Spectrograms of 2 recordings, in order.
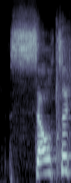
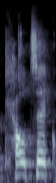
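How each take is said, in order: First: The word begins with an S sound. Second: The word begins with a K sound.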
